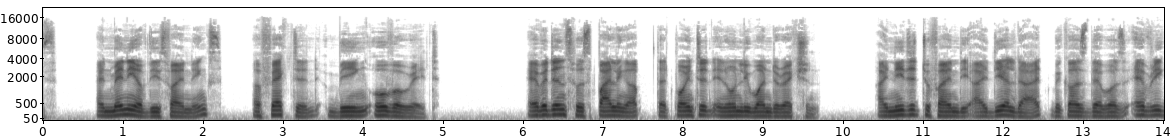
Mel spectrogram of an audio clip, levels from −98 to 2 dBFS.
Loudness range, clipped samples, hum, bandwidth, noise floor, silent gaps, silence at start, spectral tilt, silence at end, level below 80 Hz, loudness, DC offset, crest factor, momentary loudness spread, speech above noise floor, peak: 2 LU; under 0.1%; none; 15 kHz; -63 dBFS; none; 0 s; -5.5 dB/octave; 0 s; -54 dBFS; -23 LUFS; under 0.1%; 18 dB; 12 LU; 41 dB; -4 dBFS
